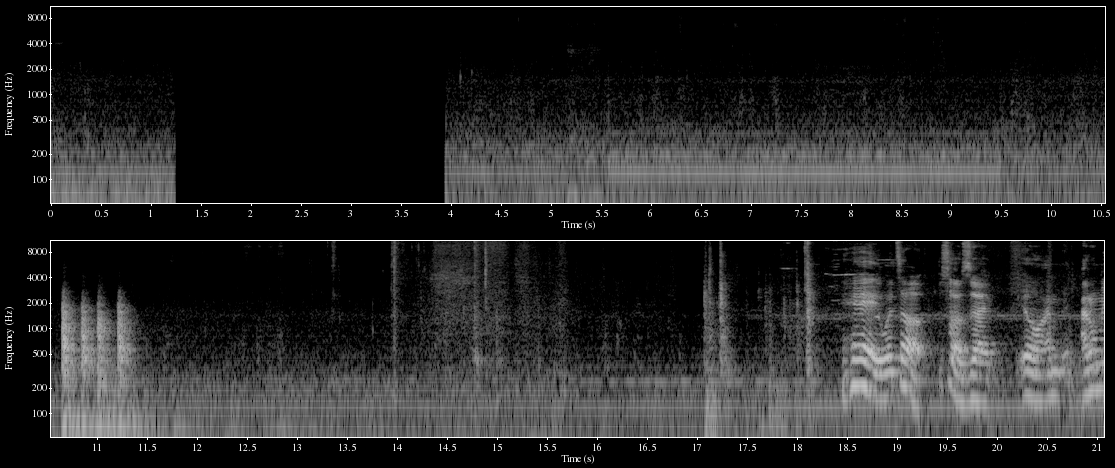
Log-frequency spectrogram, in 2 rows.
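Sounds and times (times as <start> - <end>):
low room hum: 0.0 - 1.2, 4.0 - 21.0
pencil scratching on paper: 4.6 - 9.0, 11.6 - 13.0
sharp knocks: 10.6 - 11.7.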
